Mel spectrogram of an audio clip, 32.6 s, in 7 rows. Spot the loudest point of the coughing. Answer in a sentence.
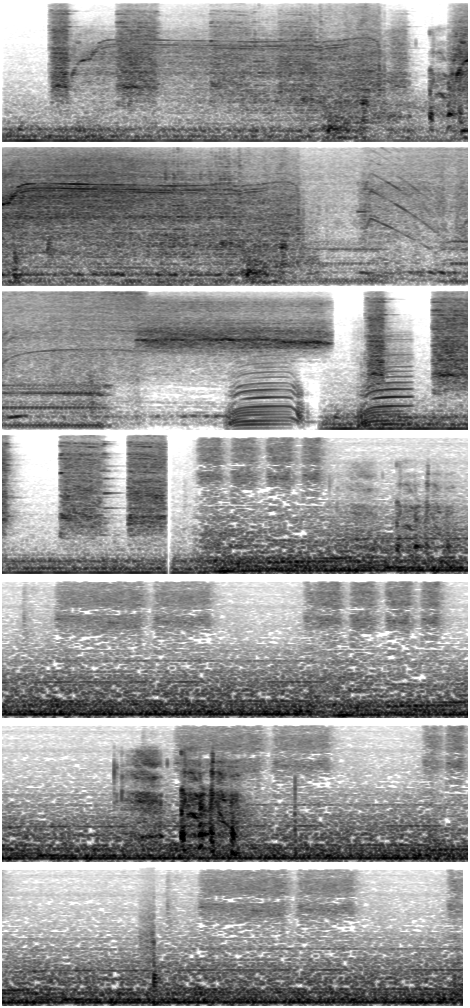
The loudest moment of the coughing is at 25 seconds.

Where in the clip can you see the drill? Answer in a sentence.
The drill can be heard from 0.0 to 13.4 s.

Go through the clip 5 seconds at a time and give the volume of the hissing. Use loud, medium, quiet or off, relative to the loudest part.
medium, medium, loud, loud, loud, loud, loud.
